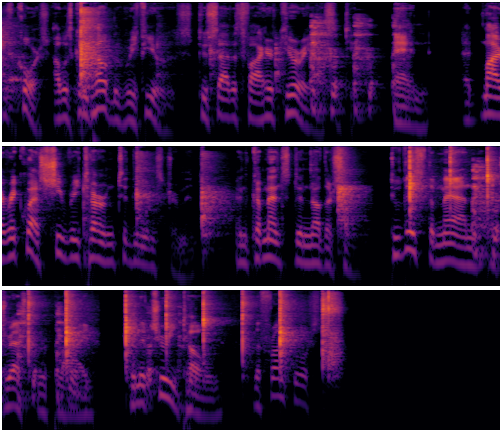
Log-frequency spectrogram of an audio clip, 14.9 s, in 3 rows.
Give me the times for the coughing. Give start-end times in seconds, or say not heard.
3.1-4.2, 9.7-12.0.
